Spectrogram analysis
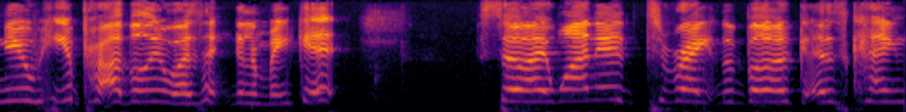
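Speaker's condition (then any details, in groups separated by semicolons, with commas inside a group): Spastic quadriplegic cerebral palsy; walks with walker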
